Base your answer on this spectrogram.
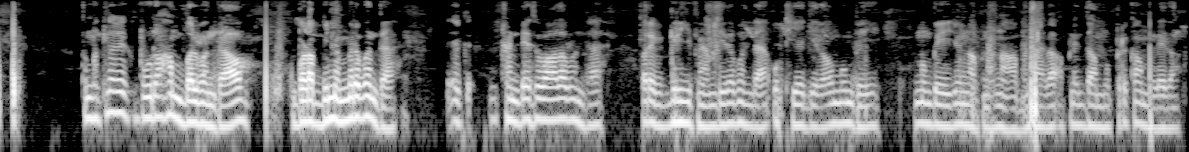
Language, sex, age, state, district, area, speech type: Dogri, male, 18-30, Jammu and Kashmir, Kathua, rural, spontaneous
